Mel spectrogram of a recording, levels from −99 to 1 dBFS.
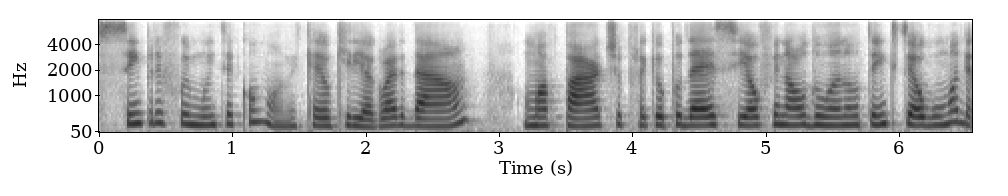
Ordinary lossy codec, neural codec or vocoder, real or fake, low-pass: none; codec, 16 kHz, 0.7 kbps, FocalCodec; fake; 7.2 kHz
